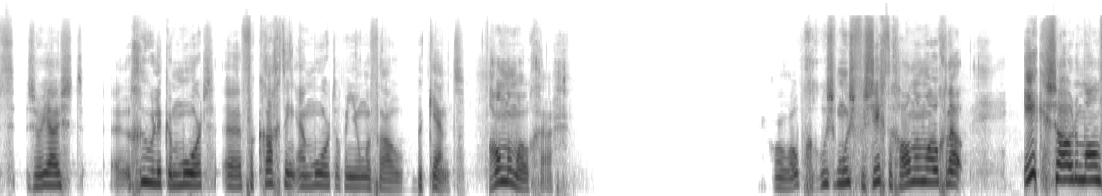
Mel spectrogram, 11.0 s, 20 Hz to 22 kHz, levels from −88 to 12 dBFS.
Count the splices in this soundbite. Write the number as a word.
one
